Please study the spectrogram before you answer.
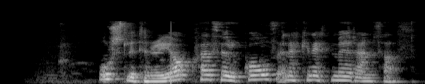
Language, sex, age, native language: Icelandic, female, 50-59, Icelandic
